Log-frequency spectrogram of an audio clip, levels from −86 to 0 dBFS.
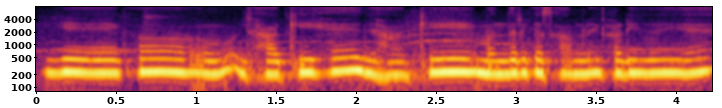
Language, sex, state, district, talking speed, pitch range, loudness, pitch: Hindi, female, Punjab, Fazilka, 170 wpm, 215-230 Hz, -11 LUFS, 225 Hz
